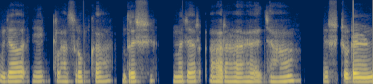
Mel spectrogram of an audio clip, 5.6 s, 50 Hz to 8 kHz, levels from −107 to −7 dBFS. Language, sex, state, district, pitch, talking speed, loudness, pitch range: Hindi, male, Uttar Pradesh, Deoria, 160 Hz, 140 wpm, -31 LUFS, 155-165 Hz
